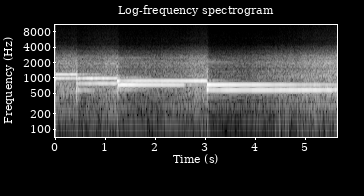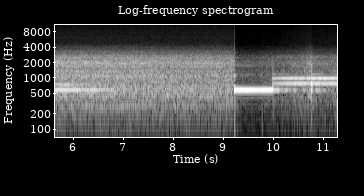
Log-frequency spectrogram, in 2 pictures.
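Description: Medium-wave AM radio reception of the Ravensburg-Horgenzell transmitter: a repeating sequence of steady electronic tones, changing note every second or two, over a hiss of static. The tones fade into the swelling hiss around the middle, then after a click about nine seconds in the sequence starts again.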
